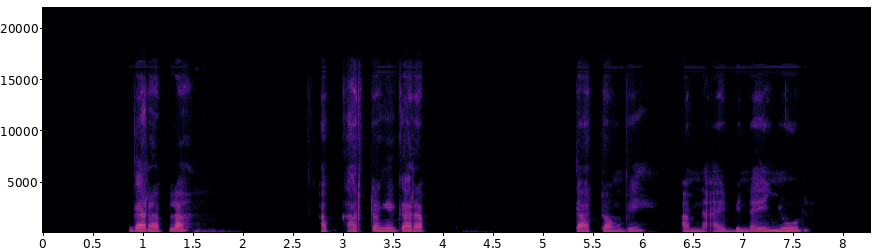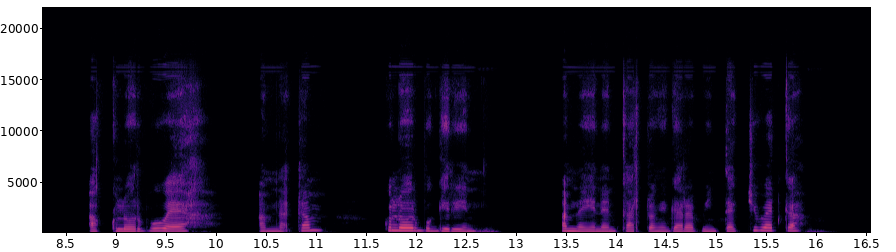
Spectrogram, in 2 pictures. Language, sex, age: Wolof, female, 18-24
